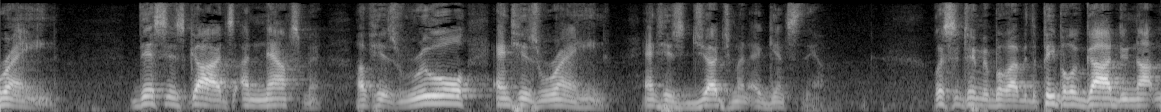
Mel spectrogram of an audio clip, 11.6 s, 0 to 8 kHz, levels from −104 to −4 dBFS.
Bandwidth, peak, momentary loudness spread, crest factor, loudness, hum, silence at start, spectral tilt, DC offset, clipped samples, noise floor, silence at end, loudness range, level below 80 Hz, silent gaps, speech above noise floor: 7.6 kHz; -10 dBFS; 18 LU; 20 dB; -29 LUFS; none; 0 s; -5.5 dB/octave; under 0.1%; under 0.1%; -64 dBFS; 0 s; 7 LU; -54 dBFS; none; 35 dB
